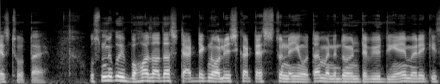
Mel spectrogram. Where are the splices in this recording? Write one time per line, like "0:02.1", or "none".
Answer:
none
